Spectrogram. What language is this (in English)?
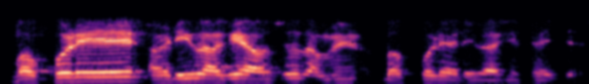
Gujarati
